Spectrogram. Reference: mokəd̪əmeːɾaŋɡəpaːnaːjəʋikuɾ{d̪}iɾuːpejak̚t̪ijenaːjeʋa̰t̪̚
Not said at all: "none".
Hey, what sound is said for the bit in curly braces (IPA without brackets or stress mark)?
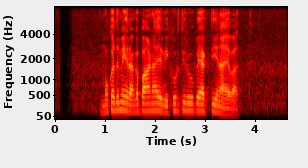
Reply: t̪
